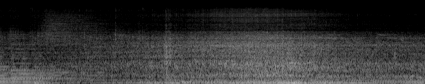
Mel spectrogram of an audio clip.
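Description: Škoda Superb driving past: engine and tyre noise on a rough road surface swell to a peak about three seconds in, then ease off as the car goes by. Background music fades out in the first half second.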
